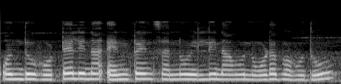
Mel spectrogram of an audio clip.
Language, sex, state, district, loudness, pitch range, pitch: Kannada, female, Karnataka, Bangalore, -13 LUFS, 225-245 Hz, 235 Hz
